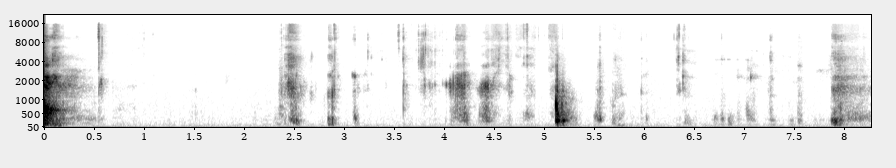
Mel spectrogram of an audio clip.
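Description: Quiet, sparse wet mouth sounds of someone biting and chewing a lemon wedge taken with fresh honey, with one louder bite a little after five seconds in.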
